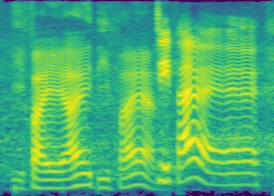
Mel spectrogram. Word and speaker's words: DeFi: kind of asking how do we even pronounce defy defi defa like so we were kind of laughing yeah you got it you defi yeah so I'm I'm really looking forward to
